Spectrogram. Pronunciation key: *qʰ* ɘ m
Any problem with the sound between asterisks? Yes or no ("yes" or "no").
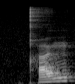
no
